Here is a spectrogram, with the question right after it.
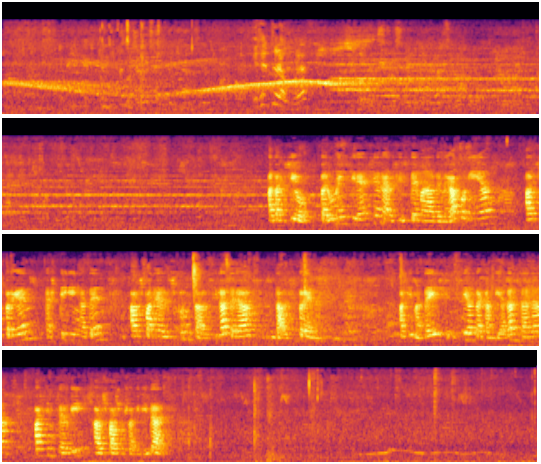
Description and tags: Granollers-Canovelles. It's a winter day and some birds are singing. The sound system is announcing a failure.
Granollers-Canovelles. És un dia d'hivern, podem escoltar els ocells cantant, el sistema de megafonia anuncia una averia.
train, station, Granollers, field-recording, announcement, sound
